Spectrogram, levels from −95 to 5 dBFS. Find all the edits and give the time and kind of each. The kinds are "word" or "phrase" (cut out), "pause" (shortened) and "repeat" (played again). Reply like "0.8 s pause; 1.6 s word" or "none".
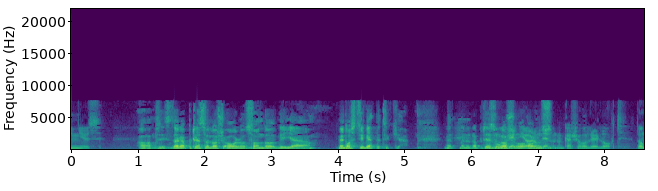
4.1 s word; 4.6 s word; 7.2 s word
